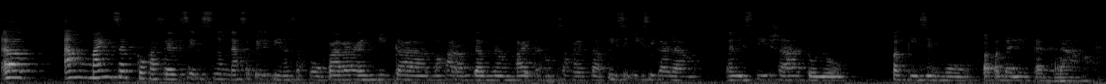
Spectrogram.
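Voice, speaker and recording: A woman speaks at a fairly quick pace with ordinary pitch variation. Audible room echo and noticeable background noise fill the recording. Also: medium pitch for a woman. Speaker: interviewee, Filipino mother who migrated to Finland. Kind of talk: interview.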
